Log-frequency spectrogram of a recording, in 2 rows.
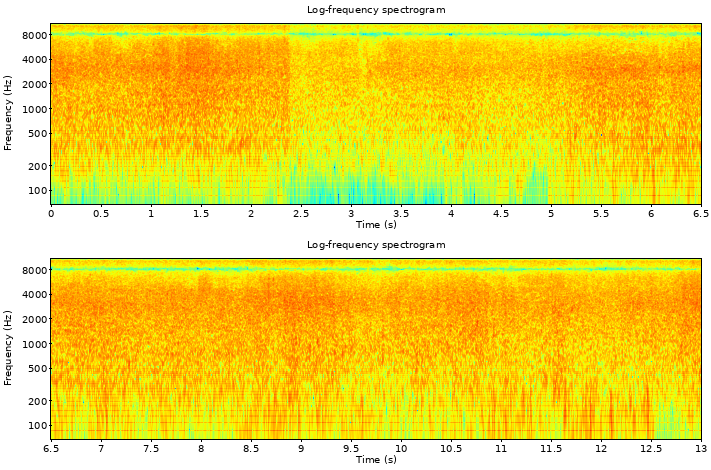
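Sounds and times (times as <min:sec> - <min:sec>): waves rushing: 0:00.0 - 0:13.0.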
